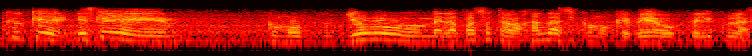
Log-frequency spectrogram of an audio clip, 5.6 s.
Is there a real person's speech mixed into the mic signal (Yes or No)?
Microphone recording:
No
